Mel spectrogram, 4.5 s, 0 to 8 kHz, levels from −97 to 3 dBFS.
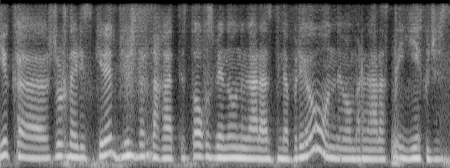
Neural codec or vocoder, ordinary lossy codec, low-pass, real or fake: codec, 24 kHz, 0.9 kbps, DualCodec; none; 7.2 kHz; fake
